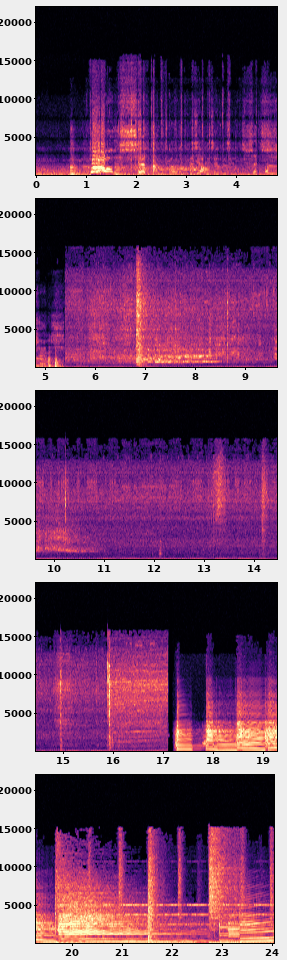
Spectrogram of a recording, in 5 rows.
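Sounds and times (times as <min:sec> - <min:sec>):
car engine idling: 0:00.0 - 0:17.1.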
